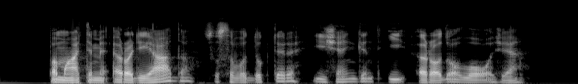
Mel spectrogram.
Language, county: Lithuanian, Utena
